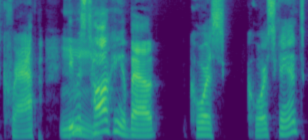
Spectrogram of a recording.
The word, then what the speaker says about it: Coruscant: What saying that I was pronouncing Coruscant completely wrong, and it's Coruscant, and you know, stop saying it wrong.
